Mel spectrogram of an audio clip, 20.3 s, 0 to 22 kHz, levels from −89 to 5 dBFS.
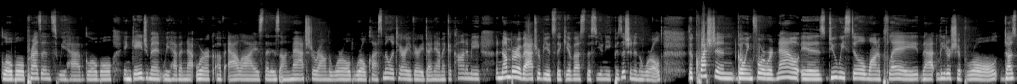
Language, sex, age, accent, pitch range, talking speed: English, female, 30-49, American, 170-200 Hz, 155 wpm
